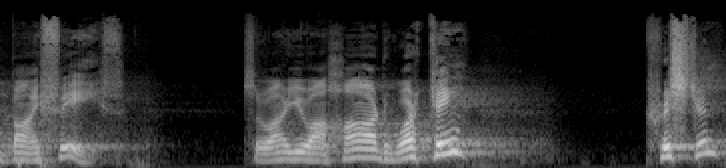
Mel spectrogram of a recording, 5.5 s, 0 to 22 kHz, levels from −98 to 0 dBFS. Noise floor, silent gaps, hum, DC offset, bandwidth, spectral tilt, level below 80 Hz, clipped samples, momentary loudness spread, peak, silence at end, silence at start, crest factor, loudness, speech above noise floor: -82 dBFS; none; none; under 0.1%; 16 kHz; -4 dB/octave; -68 dBFS; under 0.1%; 16 LU; -8 dBFS; 0 s; 0 s; 22 dB; -26 LUFS; 55 dB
